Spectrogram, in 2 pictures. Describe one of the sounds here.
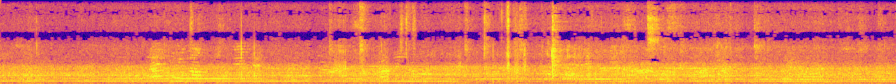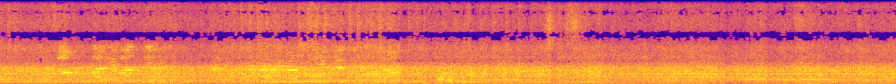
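A train's wheels and motor whine with drawn-out tones.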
